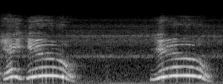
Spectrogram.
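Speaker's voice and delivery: high, full-volume call-out; loud imitated heckling yell; Elham's yelling. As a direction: holler at every passerby, drawing out the last word. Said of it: "keeps on fucking yelling that".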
